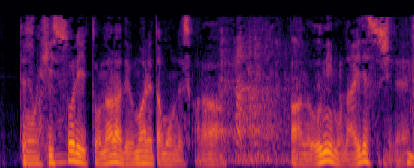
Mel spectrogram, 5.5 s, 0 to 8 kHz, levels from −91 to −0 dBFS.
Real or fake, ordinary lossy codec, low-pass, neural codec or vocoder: real; MP3, 24 kbps; 7.2 kHz; none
